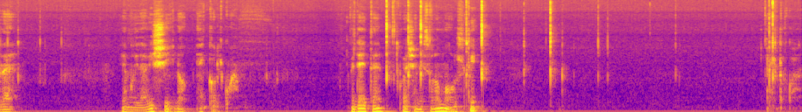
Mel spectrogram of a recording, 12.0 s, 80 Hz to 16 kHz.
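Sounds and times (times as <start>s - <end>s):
low steady hum: 0.0s - 12.0s
computer mouse clicks: 5.6s - 10.3s.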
